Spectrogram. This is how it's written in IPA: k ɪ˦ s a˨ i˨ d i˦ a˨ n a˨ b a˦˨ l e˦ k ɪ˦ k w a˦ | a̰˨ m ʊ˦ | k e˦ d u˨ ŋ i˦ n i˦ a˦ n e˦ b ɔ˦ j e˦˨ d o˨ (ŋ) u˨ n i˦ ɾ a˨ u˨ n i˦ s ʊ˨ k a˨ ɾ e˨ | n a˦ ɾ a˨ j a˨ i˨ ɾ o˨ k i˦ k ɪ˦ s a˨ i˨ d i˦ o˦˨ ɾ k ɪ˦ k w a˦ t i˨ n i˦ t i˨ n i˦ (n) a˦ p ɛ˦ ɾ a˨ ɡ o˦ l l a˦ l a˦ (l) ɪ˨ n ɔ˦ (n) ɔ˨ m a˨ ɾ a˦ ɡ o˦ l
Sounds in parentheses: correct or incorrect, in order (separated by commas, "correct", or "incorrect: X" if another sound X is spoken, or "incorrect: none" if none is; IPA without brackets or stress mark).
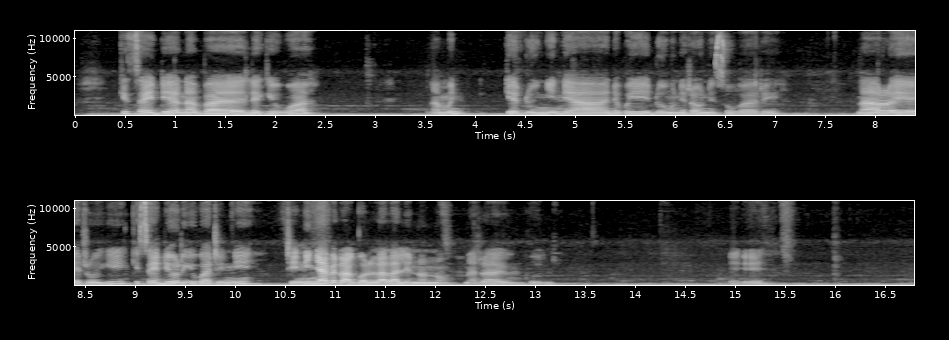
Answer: correct, incorrect: ɲ, correct, correct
